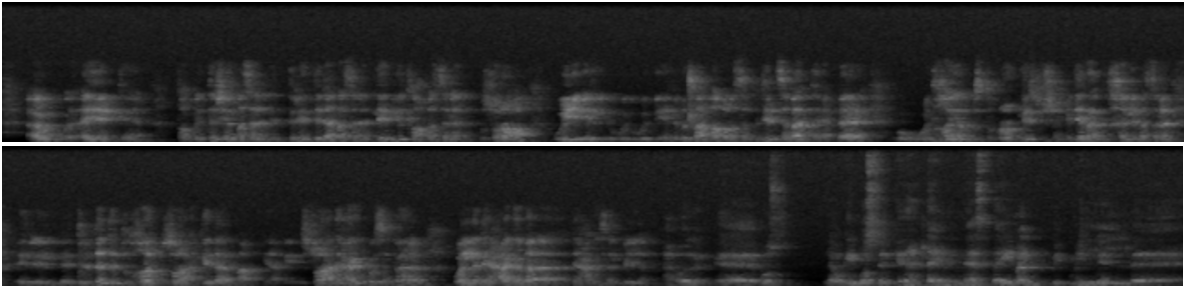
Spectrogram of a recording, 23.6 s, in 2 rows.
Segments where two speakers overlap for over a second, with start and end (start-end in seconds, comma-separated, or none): none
